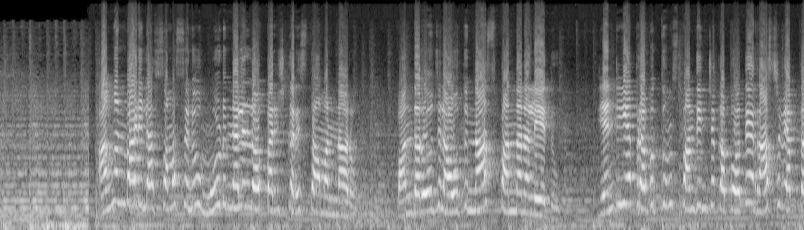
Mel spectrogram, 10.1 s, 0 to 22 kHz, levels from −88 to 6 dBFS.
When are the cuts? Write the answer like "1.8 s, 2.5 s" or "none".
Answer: 1.1 s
